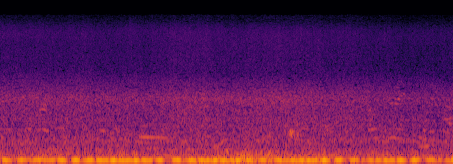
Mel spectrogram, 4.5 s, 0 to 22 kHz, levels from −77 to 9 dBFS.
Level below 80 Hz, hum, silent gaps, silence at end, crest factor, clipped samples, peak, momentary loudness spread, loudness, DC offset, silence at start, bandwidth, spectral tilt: -18 dBFS; none; none; 0 s; 10 dB; under 0.1%; -6 dBFS; 3 LU; -19 LUFS; under 0.1%; 0 s; 14 kHz; -6 dB/octave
